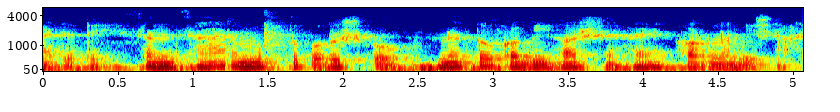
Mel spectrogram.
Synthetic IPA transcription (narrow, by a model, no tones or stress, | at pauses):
d͡ʒət̪ḛsɐ̃nsaːɾmʊk̚t̪əpʊɾʊʃkonɐt̪okɐbʱiɦɐɾʃɦɛ̰ɔːɾnɐbɪʃa̰ː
